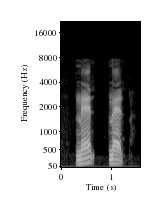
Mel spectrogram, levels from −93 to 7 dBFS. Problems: none marked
